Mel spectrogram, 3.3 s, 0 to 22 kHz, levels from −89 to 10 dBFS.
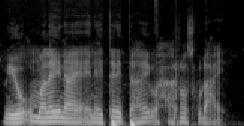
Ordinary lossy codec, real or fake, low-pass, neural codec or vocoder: none; real; none; none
